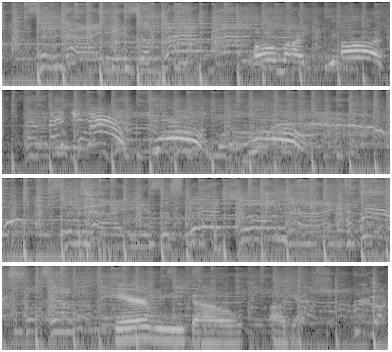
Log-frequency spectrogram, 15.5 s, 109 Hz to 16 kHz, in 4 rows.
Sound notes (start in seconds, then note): 4.1 crowd yells; 8.3 giggles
